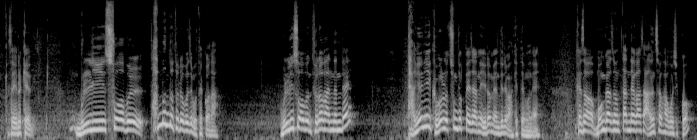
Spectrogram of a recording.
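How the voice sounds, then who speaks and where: A man's voice: medium pitch, mellow. A man giving a university lecture in a casual, chatty way, often asking the class questions and laughing at his own points. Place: lecture room.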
